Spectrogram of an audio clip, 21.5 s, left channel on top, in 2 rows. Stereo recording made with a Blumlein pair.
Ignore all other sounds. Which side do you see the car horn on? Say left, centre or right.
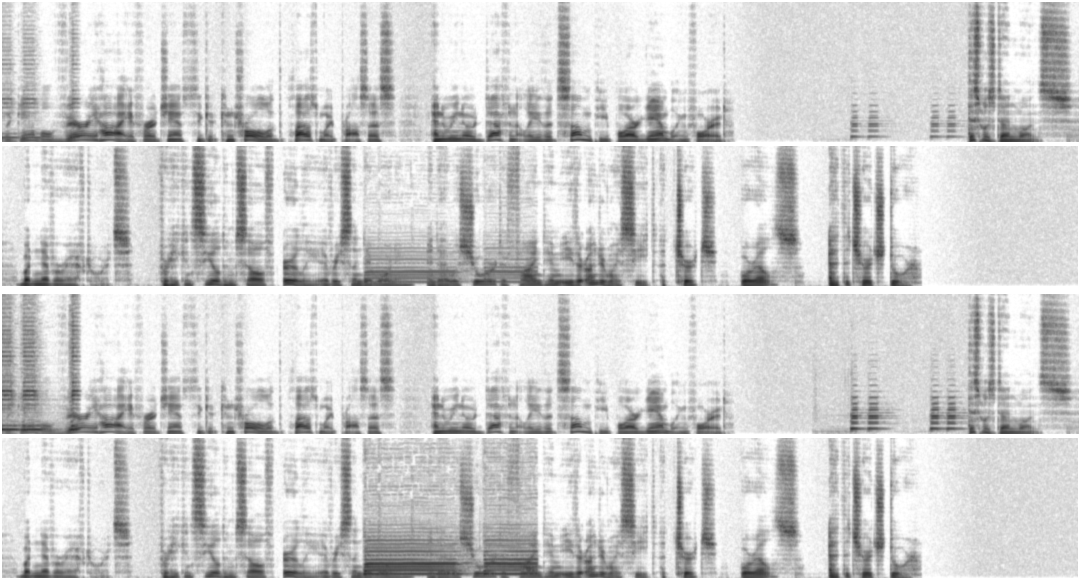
right.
